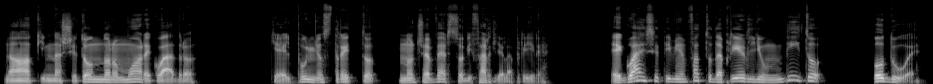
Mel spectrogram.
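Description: Scheming fussy gentleman in a storybook reading, lively wheedling delivery, dry sound, played by a male reader. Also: fairly low pitch, moderate pace, no room sound. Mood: scornful.

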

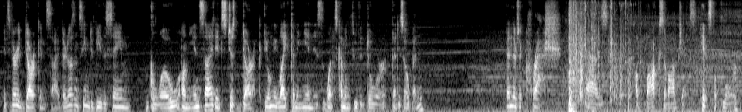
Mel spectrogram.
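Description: A man running a tabletop role-playing game as game master, describing scenes in an unhurried way with pauses. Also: lowish voice, fairly even intonation, soft background music.

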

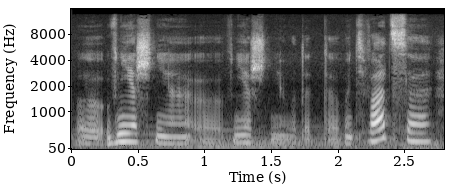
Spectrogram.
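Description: A woman's voice: medium pitch, very animated, normal speed, gravelly, faint music behind. A woman in her thirties talking candidly in a casual podcast conversation, thinking aloud with lots of fillers. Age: 30s. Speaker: guest, film director.

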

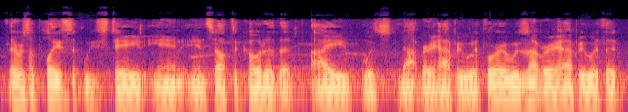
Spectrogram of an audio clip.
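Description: A man's voice: low voice, steady tone, fairly quick, warm tone, highs cut off, a little hiss or hum. A middle-aged man chatting casually as a guest, rambling and correcting himself as he goes. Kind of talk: casual chat.

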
